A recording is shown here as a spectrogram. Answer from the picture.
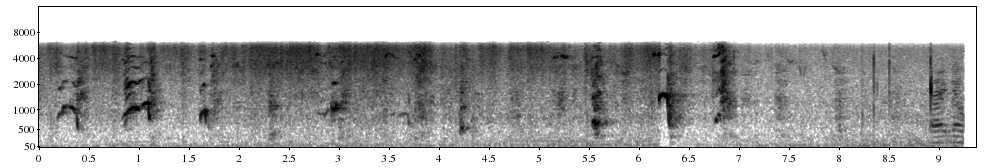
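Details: Playful female German Shepherd puppy Boba getting in the way of a hose makes scattered short, high-pitched whines, a few sharp ones rising, amid the rush of water and a person speaking.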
